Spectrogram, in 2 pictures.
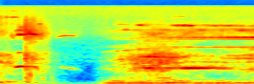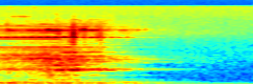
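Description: A magical shimmer hums and rings.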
